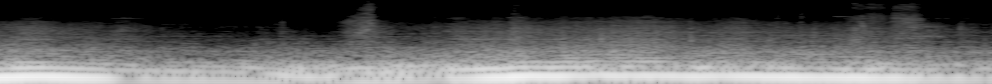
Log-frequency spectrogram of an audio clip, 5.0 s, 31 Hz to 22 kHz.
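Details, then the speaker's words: 1999-2007 Ford Focus driving: deep, heavy droning cabin rumble and vibration swelling with load, especially when shifting, from worn-out engine mounts, before replacement. "so that's nothing by vibration from the engine because the engine supports are pretty much gone you hear that right"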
